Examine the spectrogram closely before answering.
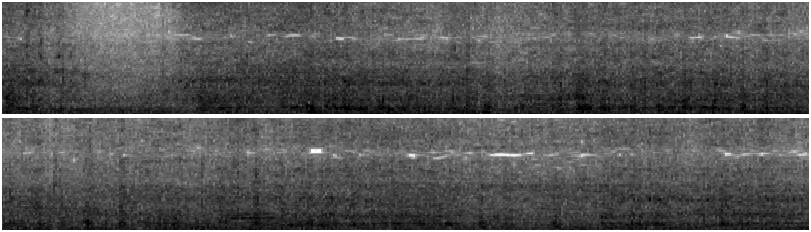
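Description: Electric motor and gears of a remote-control toy truck running as it drives through sand.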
